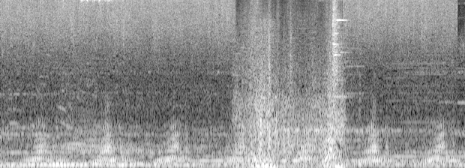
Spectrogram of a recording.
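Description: Dramatic film soundtrack: a low droning, pulsing music bed, then two loud rushing swells about halfway through, the second cutting off with a sharp hit.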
